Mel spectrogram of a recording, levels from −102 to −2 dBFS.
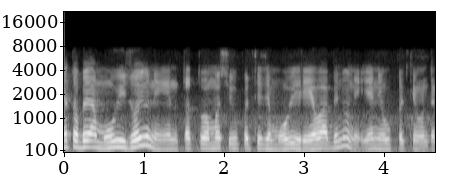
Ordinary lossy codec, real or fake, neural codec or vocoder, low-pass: Opus, 32 kbps; real; none; 7.2 kHz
